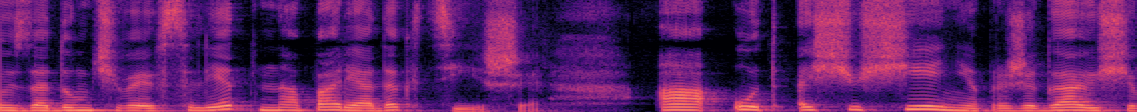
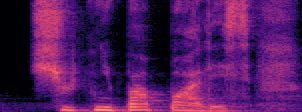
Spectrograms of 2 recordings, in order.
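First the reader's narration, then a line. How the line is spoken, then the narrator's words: Breathless chuckle. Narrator (Russian): выдохнула со смешком Ритка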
